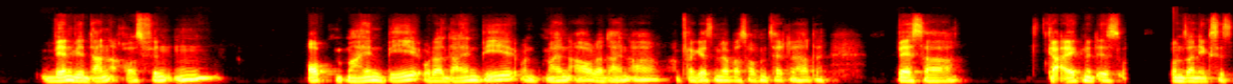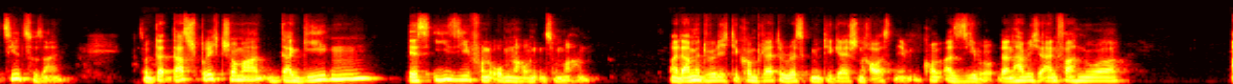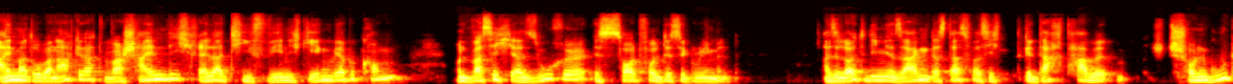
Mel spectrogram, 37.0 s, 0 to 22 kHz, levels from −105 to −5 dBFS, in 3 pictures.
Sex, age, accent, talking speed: male, 40-59, German, 150 wpm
